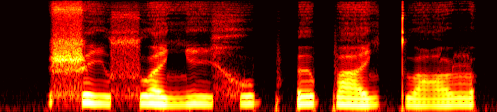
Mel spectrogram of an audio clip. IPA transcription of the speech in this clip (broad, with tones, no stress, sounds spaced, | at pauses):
ʂ i˦˨ sʷ a˦˨ ʎ i˦˨ x u˧˥˧ p ʔ ɘ˧˥˧ p a˨˥ ʎ tʷ ɑ˨˥ ɭ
